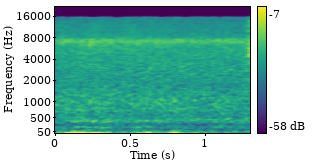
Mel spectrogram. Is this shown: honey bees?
yes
